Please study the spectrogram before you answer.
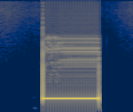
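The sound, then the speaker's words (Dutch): A single steady telephone tone as a call is placed, a clean, loud, mid-pitched beep lasting under a second, alone with silence before and after. “En we gaan hem bellen en eens kijken wat hij ervan vond en of hij nog goede inzichten heeft.”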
